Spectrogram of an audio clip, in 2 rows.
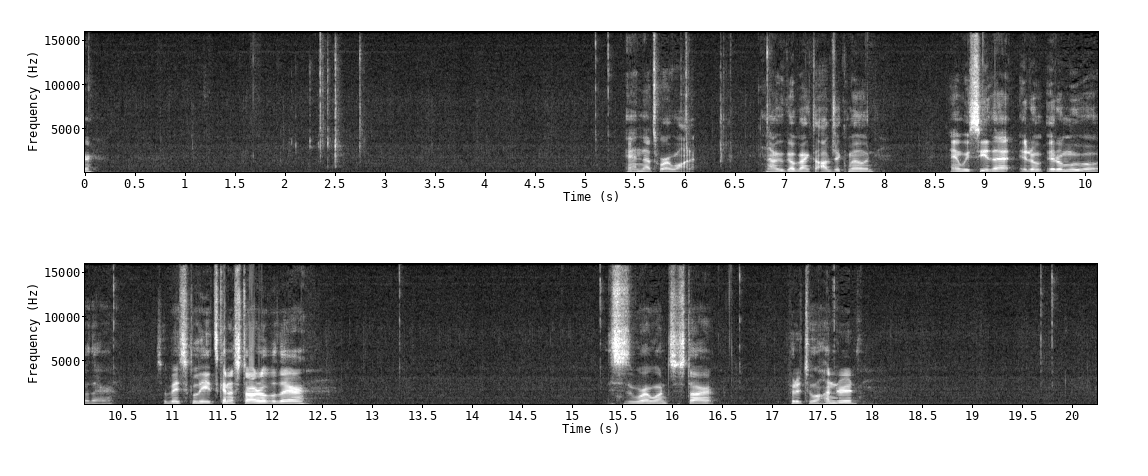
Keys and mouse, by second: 2.6 g, 6.5 Tab, 12.4 middle click, 15.6-16.8 middle drag.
